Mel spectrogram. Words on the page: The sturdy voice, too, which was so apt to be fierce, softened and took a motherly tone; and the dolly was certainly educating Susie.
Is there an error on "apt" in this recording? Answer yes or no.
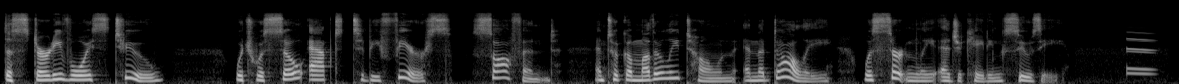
no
